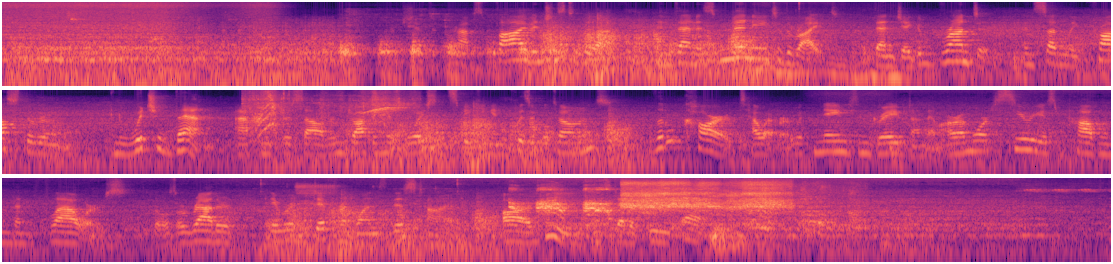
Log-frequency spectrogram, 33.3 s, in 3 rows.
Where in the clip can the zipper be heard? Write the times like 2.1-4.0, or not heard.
7.4-9.1, 13.4-15.3, 29.6-30.9.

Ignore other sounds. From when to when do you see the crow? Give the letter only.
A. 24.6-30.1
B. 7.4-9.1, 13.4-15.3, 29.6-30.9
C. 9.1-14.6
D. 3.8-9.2
A.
